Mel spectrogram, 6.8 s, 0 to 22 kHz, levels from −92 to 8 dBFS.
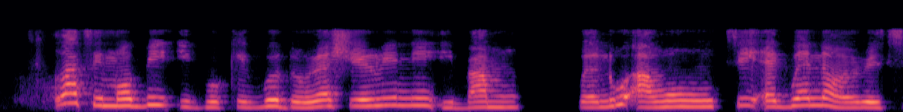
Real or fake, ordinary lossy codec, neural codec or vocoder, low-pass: fake; none; codec, 16 kHz, 1.1 kbps, Voila-Tokenizer; 7.2 kHz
